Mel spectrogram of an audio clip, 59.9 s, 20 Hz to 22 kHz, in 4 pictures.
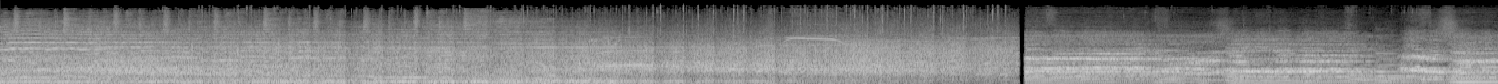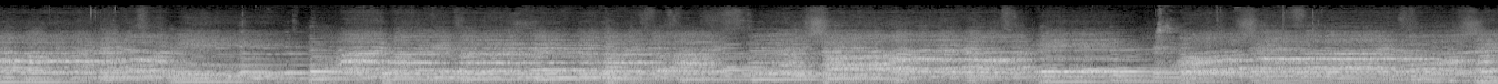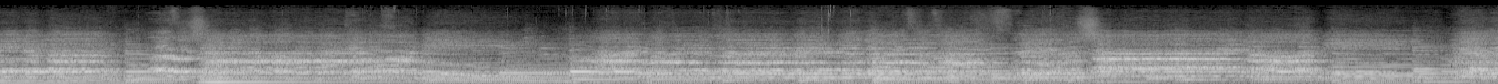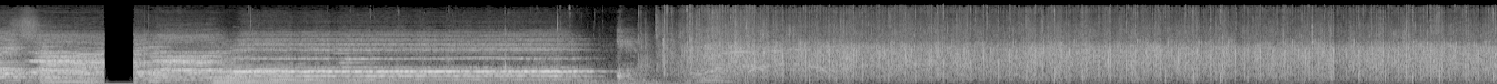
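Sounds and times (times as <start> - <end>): girls' choir singing: 10.2 - 51.2.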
